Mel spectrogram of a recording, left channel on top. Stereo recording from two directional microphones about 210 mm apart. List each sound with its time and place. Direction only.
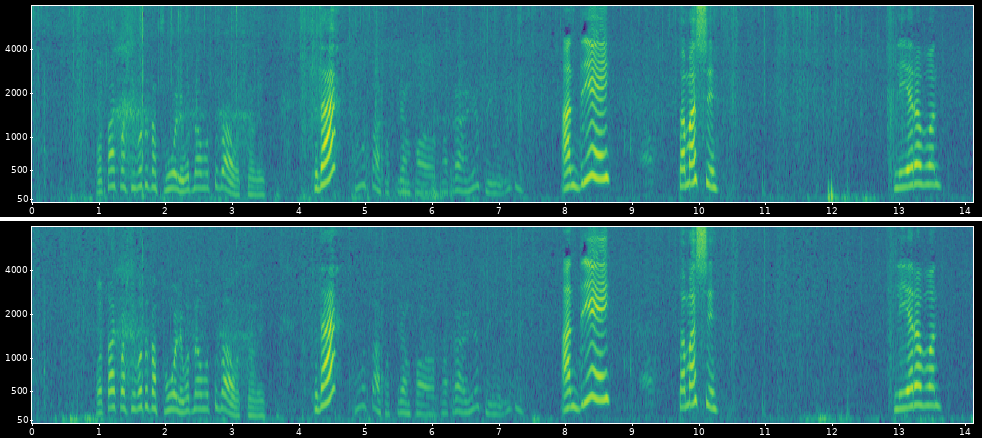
1.1 s speech: 25° right (ahead or behind)
4.3 s speech: 10° left (ahead or behind)
7.9 s speech: 15° left (ahead or behind)
9.6 s speech: 15° left (ahead or behind)
13.0 s speech: centre (ahead or behind)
